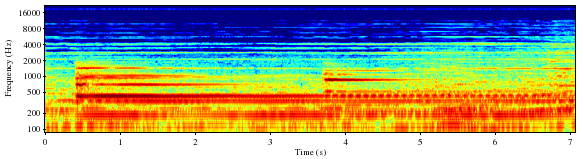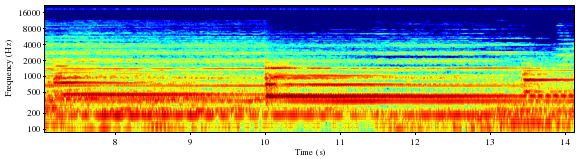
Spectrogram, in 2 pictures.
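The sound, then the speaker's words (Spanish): Church bells toll slowly at night: about five deep strikes roughly three seconds apart, each tone ringing on until the next, over a low rumble. “¿Las oye? Son unas campanas que anuncian que algo sobrenatural va a ocurrir.”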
